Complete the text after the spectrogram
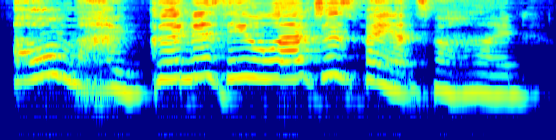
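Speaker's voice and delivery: shocked and amused; surprised gasp. Acted. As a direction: gasp then exclaim. Reacting to lost pants.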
